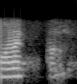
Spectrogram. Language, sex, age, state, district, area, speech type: Tamil, female, 18-30, Tamil Nadu, Sivaganga, rural, conversation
